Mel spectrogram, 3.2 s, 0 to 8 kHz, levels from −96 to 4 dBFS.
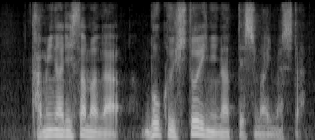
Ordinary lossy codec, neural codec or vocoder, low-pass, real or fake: none; codec, 44.1 kHz, 7.8 kbps, Pupu-Codec; 7.2 kHz; fake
